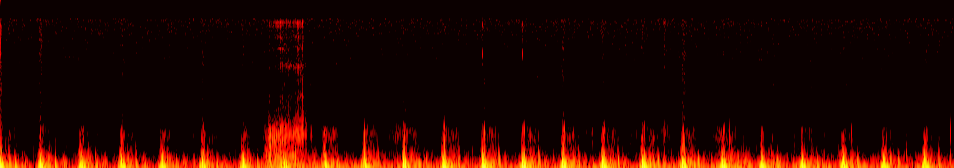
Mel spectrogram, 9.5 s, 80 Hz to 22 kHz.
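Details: Compressed heart sounds recorded after a bath, microphone against the chest: strong, regular low thumping heartbeat about 75 beats per minute.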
